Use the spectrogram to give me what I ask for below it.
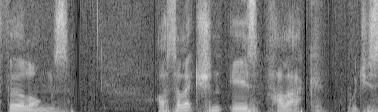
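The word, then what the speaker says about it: Halaak: Our selection is Halak, which is spelled H-A-L-A-A-K.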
